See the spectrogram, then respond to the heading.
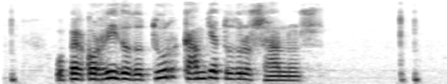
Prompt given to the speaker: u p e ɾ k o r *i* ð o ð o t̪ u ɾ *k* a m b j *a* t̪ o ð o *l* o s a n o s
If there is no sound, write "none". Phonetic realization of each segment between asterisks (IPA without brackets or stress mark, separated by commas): i, k, a, l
